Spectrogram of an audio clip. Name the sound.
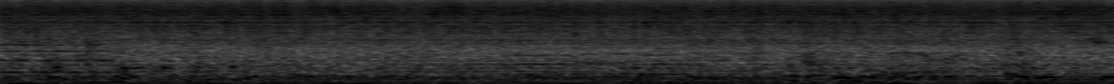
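Moen kitchen faucet spraying water at maximum jet power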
